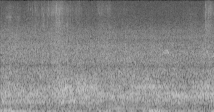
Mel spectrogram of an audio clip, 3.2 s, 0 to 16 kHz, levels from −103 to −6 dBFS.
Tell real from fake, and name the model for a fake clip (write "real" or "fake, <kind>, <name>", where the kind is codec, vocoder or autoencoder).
real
